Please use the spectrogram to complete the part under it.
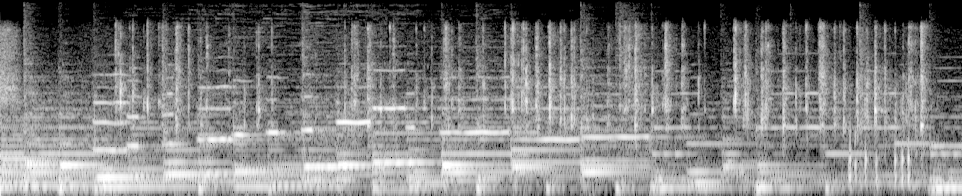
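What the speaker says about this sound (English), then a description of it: "Because I forgot to type it out first." Keyboard typing while a text message is written out, heard as a quick run of light clicks and taps scattered under steady melodic background music.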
